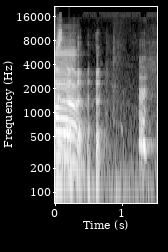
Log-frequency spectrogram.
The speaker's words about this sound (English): Bless you.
